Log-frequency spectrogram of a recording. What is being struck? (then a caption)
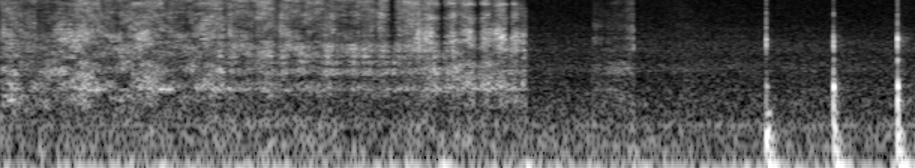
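Glass tablet screen and plastic stylus tip. The plastic tip of an Apple Pencil rubs and strokes steadily across the glass of a large iPad screen lying flat with its display black, making a bright, hissing scrape for about three and a half seconds. The rubbing then fades to a faint whisper, followed by three sharp, clicky taps of the tip on the glass near the end.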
